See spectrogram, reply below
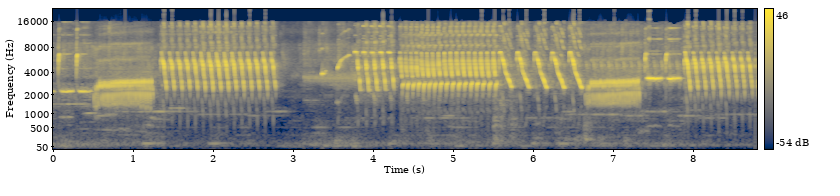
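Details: Long varied canary song meant for tutoring other birds: buzzy rasping phrases alternate with rapid trills, sharp rising sweeps and ringing notes, with a brief pause near the middle.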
